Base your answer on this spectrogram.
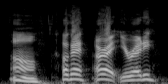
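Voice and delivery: impatient friend. Retold or imitated. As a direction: rush them along, pretending to care. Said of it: "they go".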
